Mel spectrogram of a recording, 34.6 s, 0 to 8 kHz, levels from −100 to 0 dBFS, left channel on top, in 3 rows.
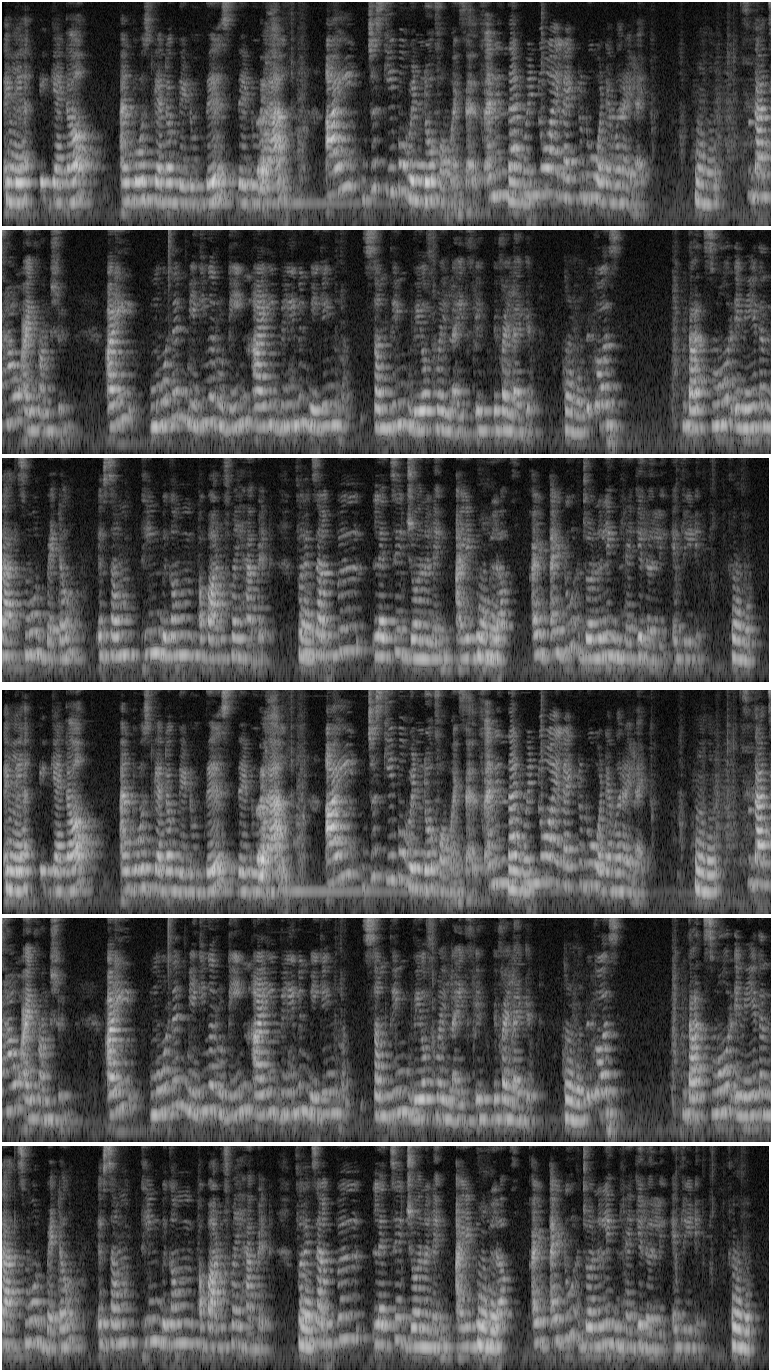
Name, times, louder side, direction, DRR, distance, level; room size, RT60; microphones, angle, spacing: voice 1, 0.0-1.5 1.8-9.7 11.2-12.6 13.1-16.7 17.0-19.5 20.3-20.8 21.7-30.6 31.0-33.5, equal, 20° right, 0.8 m, -32 dB
voice 2, 3.8-4.3 7.6-7.9 10.4-10.9 19.9-20.3 27.5-27.8 30.2-30.5 34.0-34.3, right 5 dB, 50° right, 0.5 m, -30 dB
5.0 x 2.3 x 2.9 m
head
